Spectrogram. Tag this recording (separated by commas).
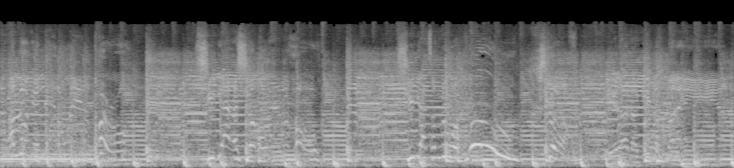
Blues, Music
